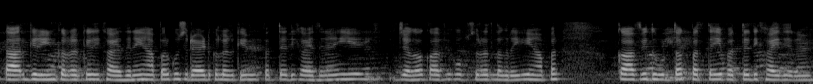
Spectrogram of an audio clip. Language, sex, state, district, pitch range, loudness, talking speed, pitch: Hindi, female, Chhattisgarh, Bilaspur, 220-235 Hz, -28 LUFS, 280 wpm, 225 Hz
